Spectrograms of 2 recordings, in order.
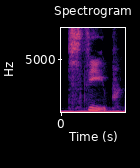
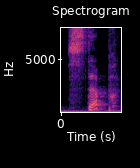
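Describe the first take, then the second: First: The vowel is long, like in 'seed'. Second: The vowel is short with an abrupt end. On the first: The speaker calls it wrong. "When I hear steep, I think of like S T E E P" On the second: The speaker calls it right. "I thought it would be like a abrupt end"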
